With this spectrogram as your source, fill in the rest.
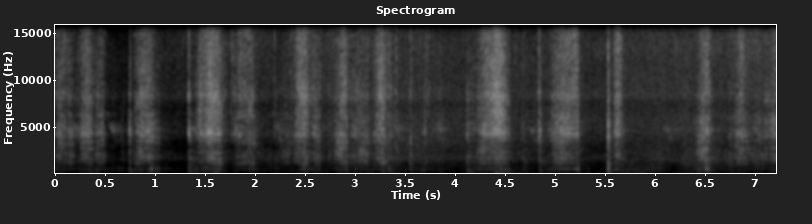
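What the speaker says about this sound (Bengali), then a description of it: "এখন সবকিছু ভালো করে নেড়ে চেড়ে মিশিয়ে" A spoon scrapes and rubs through beef curry as spices are stirred in, making repeated rasping strokes in an uneven rhythm with a few sharper knocks against the pot, close and fairly loud.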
